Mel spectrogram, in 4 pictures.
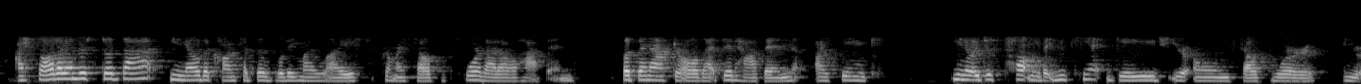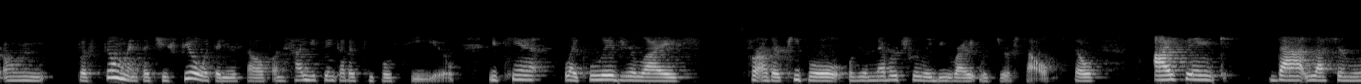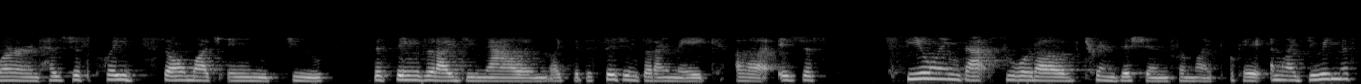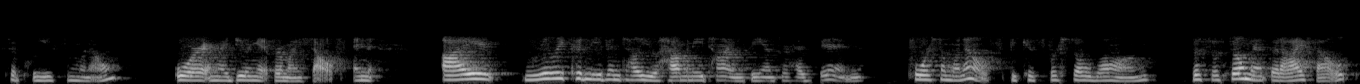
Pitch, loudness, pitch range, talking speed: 185 Hz, -25 LUFS, 165-210 Hz, 170 wpm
